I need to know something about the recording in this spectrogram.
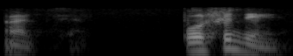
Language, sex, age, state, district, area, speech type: Bengali, male, 18-30, West Bengal, Paschim Bardhaman, rural, conversation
